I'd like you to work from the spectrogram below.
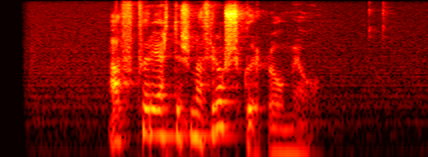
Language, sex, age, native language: Icelandic, male, 30-39, Icelandic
